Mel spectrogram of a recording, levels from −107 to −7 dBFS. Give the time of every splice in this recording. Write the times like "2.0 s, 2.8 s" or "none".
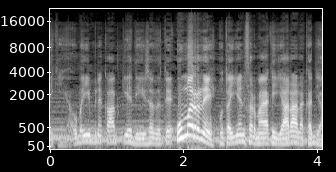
1.9 s, 2.5 s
